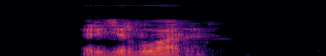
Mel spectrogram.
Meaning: nominative/accusative plural of резервуа́р (rezervuár)
- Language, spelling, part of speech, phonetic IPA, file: Russian, резервуары, noun, [rʲɪzʲɪrvʊˈarɨ], Ru-резервуары.ogg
